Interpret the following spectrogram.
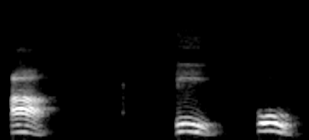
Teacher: আলিফের মাখরাজ মুখের খালি অংশ থেকে উচ্চারিত হয়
